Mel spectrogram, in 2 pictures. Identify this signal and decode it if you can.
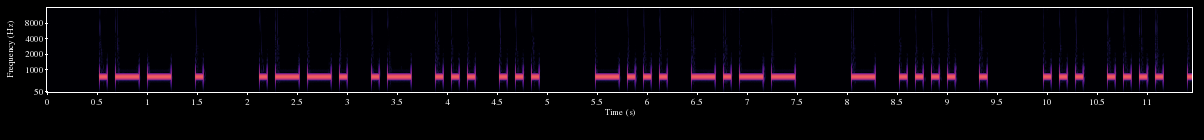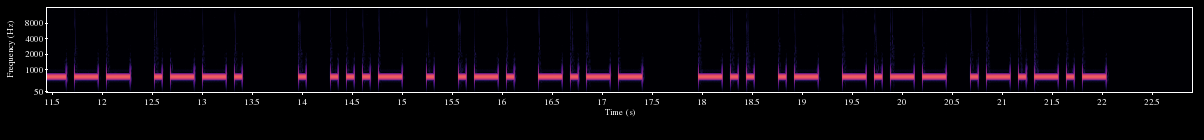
Morse code, heard as a keyed tone, about 15 wpm, 700 Hz. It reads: WE PASS BY THE SHOP EVERY DAY.
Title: Sentences from Top 1600 Words 15wpm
